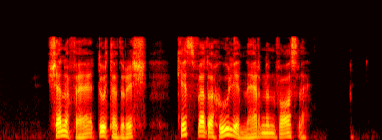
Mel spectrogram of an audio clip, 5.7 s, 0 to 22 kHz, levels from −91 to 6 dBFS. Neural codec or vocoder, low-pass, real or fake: codec, 16 kHz, 16 kbps, FunCodec, trained on Chinese and English, 50 frames a second; 7.2 kHz; fake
